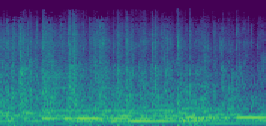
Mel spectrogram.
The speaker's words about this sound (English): We'd like to welcome our guest church. Could we give all our guests a round of applause?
